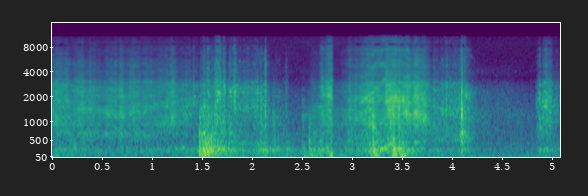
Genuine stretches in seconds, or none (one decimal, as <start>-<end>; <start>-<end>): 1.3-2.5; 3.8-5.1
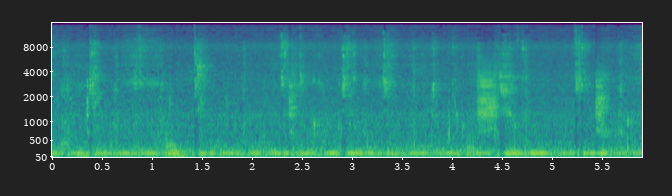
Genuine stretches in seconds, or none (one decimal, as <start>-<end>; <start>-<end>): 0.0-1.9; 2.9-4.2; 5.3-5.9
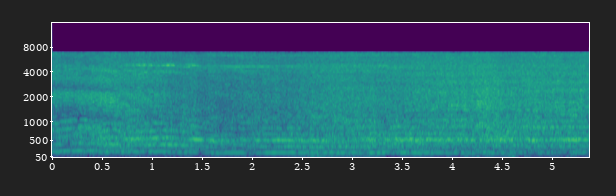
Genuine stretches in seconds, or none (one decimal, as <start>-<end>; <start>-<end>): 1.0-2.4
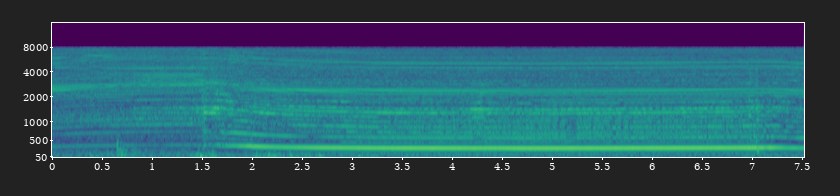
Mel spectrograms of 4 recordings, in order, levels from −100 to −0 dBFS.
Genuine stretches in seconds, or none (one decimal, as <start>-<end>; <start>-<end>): 0.0-1.4; 2.0-7.5

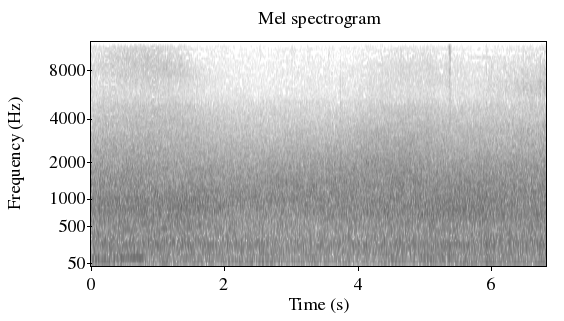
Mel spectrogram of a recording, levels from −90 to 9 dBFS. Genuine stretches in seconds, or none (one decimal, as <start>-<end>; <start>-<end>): 0.0-1.1; 3.4-3.8; 5.9-6.8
